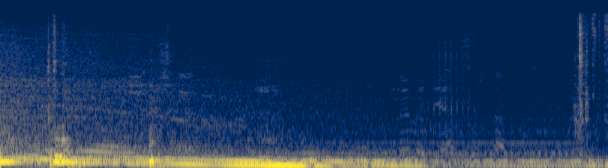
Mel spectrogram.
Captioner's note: car sound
